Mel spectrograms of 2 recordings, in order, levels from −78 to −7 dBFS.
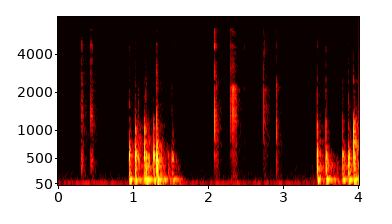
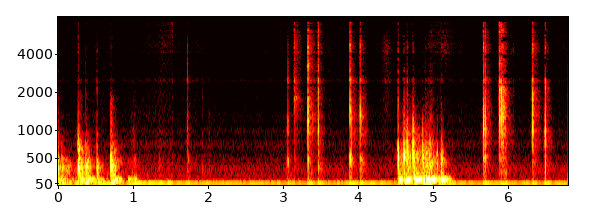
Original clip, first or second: first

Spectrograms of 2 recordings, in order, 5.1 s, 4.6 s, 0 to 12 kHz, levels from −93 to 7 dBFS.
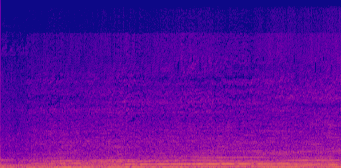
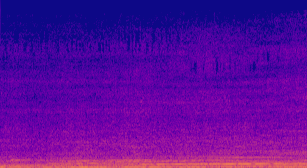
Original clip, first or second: first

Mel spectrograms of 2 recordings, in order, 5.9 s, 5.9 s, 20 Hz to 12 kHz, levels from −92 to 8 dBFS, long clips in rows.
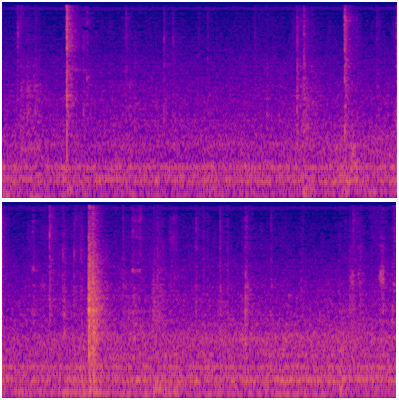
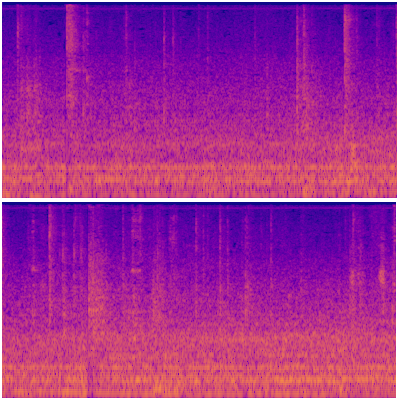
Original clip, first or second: second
